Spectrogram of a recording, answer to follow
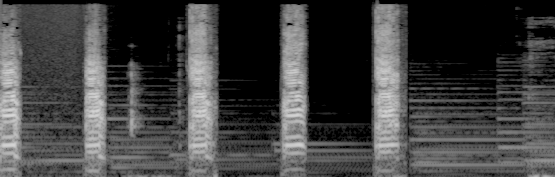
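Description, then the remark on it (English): A goose from the video game Untitled Goose Game honks five times in a steady, evenly spaced series, each call loud and brassy, with brief quiet gaps between and a faint sixth honk beginning at the end. “So, yeah, this is Untitled Goose Game.”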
